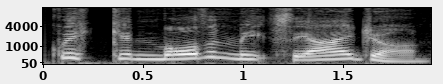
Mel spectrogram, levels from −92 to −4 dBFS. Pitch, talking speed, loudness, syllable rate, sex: 195 Hz, 245 wpm, -16 LUFS, 4.2 syllables/s, male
